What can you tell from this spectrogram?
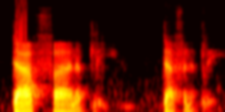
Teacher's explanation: so the stress here is in the first syllable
